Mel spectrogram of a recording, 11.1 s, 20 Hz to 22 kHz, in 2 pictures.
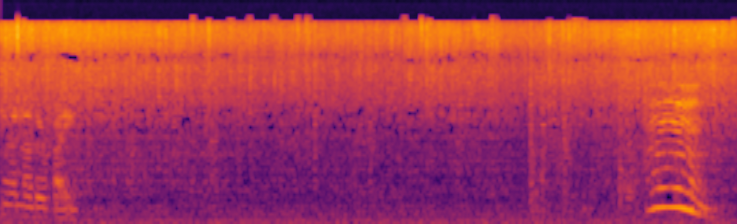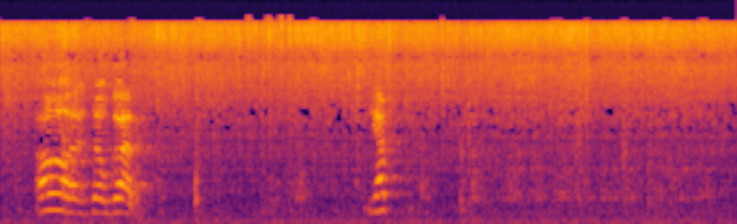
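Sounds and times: rice sizzling in a frying pan: 0.0s - 11.0s
wooden spatula scraping pan: 6.9s - 11.0s.

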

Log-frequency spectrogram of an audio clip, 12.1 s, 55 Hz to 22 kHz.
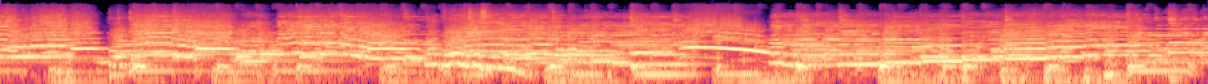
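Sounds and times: saxophone melody: 0.0s - 12.0s.

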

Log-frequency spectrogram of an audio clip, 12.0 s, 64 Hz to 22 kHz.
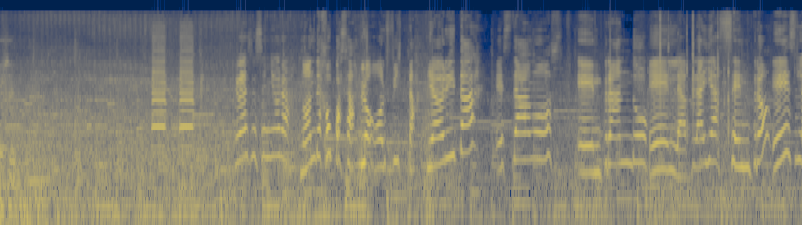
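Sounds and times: street traffic noise: 0.0s - 12.0s
electric horn short beeps: 2.2s - 3.1s.

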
